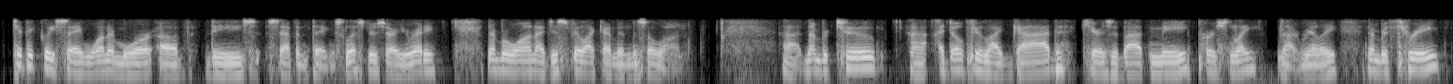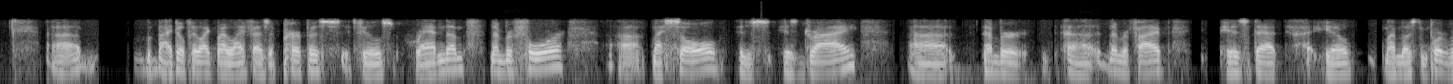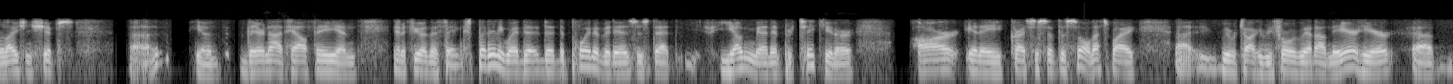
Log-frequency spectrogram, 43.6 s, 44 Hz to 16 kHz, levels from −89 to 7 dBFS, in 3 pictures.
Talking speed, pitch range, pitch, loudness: 170 wpm, 100-125 Hz, 110 Hz, -17 LUFS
